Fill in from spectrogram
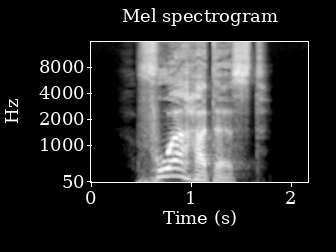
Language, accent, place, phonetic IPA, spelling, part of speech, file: German, Germany, Berlin, [ˈfoːɐ̯ˌhatəst], vorhattest, verb, De-vorhattest.ogg
- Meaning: second-person singular dependent preterite of vorhaben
